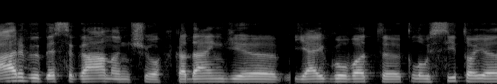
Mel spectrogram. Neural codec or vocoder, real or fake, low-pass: none; real; 7.2 kHz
